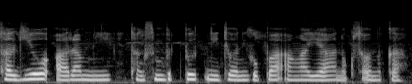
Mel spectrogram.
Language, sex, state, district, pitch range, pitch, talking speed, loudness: Garo, female, Meghalaya, North Garo Hills, 200-220 Hz, 210 Hz, 115 wpm, -17 LUFS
